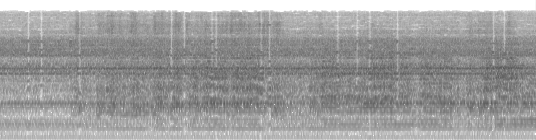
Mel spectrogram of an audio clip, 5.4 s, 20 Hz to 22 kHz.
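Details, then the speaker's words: 5 HP inverter-rated three-phase idler motor on a 5 HP rotary phase converter control box, running at 60 Hz on the bench, legs reading 236 and 247 V: smooth steady hum with constant whine, no labouring, running normally. "this motor doesn't seem to be laboring doesn't seem to be having any issues at all"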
